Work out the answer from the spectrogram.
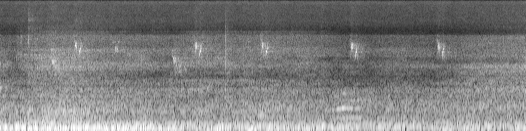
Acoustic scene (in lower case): residential area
